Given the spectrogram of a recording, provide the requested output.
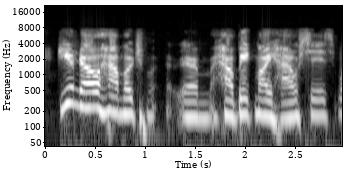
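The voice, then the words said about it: Put-on Irish accent. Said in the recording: “he doesn't tweet with an Irish accent, so I'm just putting that on”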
